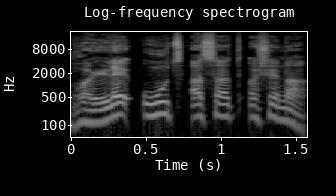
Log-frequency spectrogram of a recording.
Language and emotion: Goan Konkani, neutral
